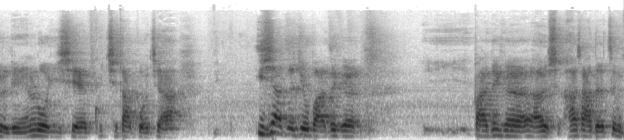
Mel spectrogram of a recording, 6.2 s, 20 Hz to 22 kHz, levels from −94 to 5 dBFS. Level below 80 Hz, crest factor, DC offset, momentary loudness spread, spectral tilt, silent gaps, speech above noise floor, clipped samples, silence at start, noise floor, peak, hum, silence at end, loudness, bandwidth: -66 dBFS; 14 dB; under 0.1%; 13 LU; -4 dB/octave; none; 29 dB; under 0.1%; 0 s; -45 dBFS; -2 dBFS; none; 0 s; -17 LUFS; 16 kHz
